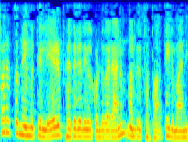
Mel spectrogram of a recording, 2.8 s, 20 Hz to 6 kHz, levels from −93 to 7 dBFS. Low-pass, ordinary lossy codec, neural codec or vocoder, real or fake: 5.4 kHz; none; none; real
